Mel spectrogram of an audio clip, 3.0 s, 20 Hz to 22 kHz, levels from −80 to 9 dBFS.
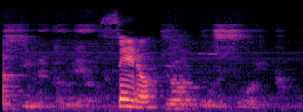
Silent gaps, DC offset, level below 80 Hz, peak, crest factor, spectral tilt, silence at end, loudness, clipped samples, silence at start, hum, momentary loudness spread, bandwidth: none; under 0.1%; -62 dBFS; -2 dBFS; 20 dB; -3 dB/octave; 0.4 s; -19 LUFS; under 0.1%; 0.05 s; none; 21 LU; 15 kHz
